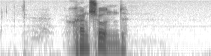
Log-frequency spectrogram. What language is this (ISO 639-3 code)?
swe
